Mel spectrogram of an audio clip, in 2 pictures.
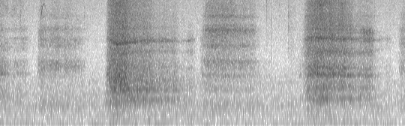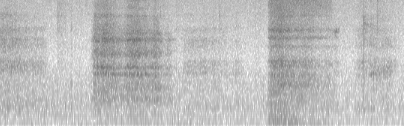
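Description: A woman breathing hard, with a heavy breath out every one to two seconds, from the effort of pedalling at high intensity in a hard-to-breathe interval.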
